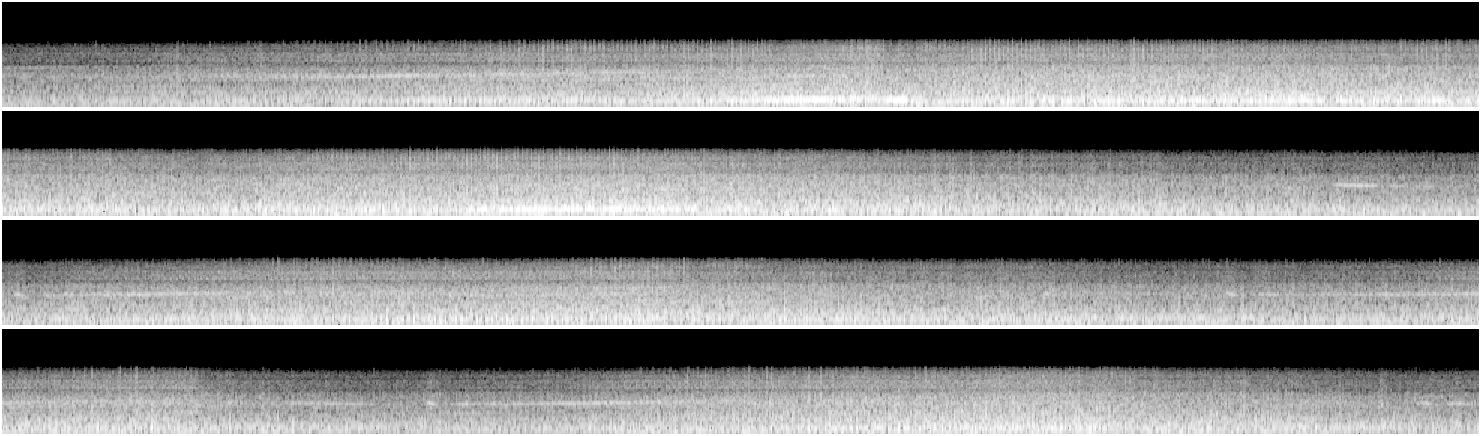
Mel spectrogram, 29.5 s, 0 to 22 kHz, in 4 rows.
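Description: Suzuki V-Strom 650's V-twin engine running under way, heard with wind rush, the sound swelling and easing off several times as the bike rides on.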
